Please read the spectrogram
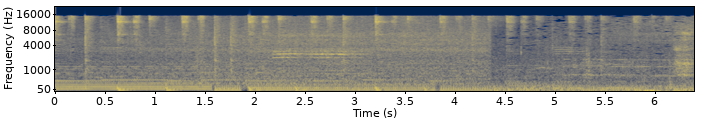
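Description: Background film music with sustained low chords over a car's engine running.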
